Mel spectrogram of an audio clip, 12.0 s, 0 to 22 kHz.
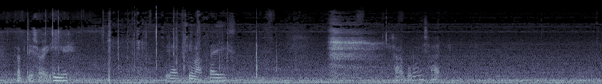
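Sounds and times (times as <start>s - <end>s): steady low hum: 0.0s - 12.0s
man sighing through face mask: 6.6s - 7.7s.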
